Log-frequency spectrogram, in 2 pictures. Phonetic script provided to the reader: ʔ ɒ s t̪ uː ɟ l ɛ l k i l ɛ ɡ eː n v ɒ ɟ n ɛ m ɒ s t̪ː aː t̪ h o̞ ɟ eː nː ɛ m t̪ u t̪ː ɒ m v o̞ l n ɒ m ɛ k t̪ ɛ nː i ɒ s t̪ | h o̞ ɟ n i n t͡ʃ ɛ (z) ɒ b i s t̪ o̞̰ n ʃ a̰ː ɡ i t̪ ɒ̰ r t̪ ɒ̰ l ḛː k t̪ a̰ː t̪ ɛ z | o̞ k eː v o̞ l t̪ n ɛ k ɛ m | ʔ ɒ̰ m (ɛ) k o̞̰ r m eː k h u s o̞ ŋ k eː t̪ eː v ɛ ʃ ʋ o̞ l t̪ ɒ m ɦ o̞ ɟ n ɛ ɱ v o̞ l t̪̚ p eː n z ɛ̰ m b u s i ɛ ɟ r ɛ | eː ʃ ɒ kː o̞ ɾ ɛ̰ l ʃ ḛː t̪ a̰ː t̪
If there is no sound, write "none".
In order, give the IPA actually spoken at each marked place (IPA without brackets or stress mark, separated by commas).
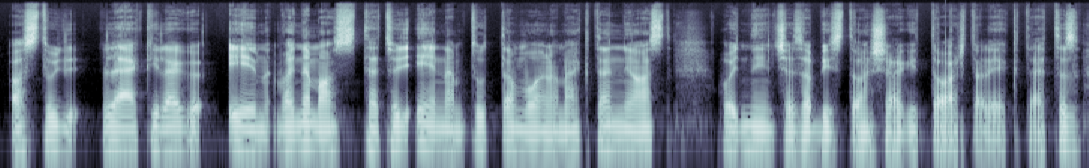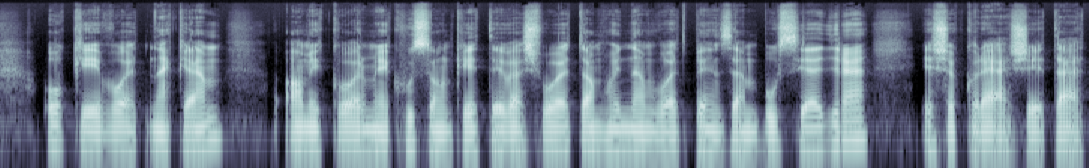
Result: z, i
